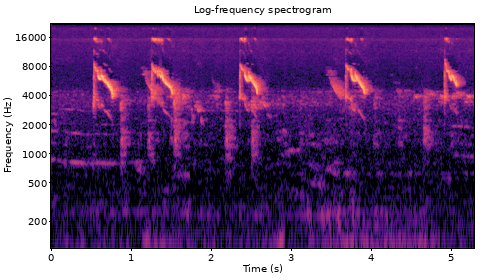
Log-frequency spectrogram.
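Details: Lure recording of a white-eye, meant to provoke and excite other white-eyes: five bright, high chirps, each sliding sharply downward, spaced just under a second apart against a low steady hum.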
